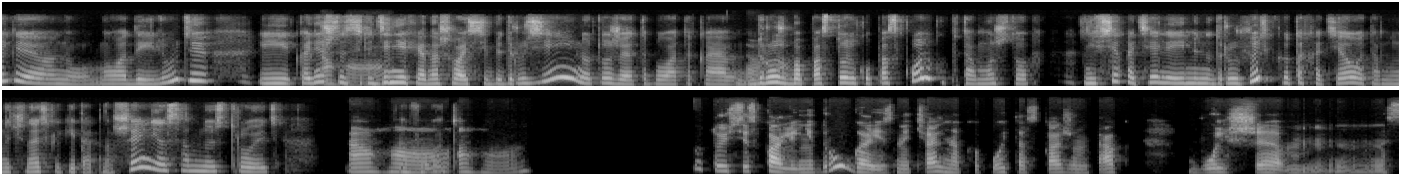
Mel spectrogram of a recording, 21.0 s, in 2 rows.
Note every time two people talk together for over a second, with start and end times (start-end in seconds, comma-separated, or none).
none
